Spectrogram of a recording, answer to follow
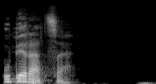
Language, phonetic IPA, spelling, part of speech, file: Russian, [ʊpʲɪˈrat͡sːə], упираться, verb, Ru-упираться.ogg
- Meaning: 1. to rest (against), to set (against) 2. to jib, to balk, to refuse 3. to be hampered, to be held back, to hinge (on) 4. passive of упира́ть (upirátʹ)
